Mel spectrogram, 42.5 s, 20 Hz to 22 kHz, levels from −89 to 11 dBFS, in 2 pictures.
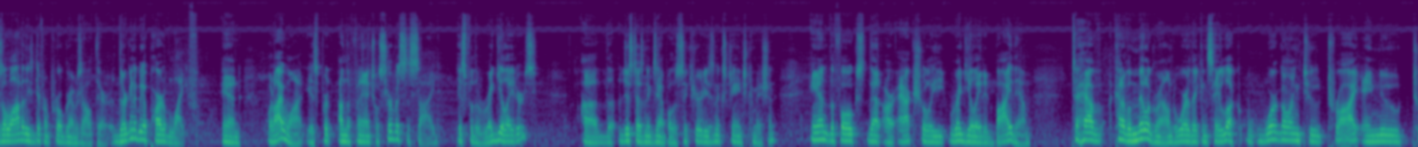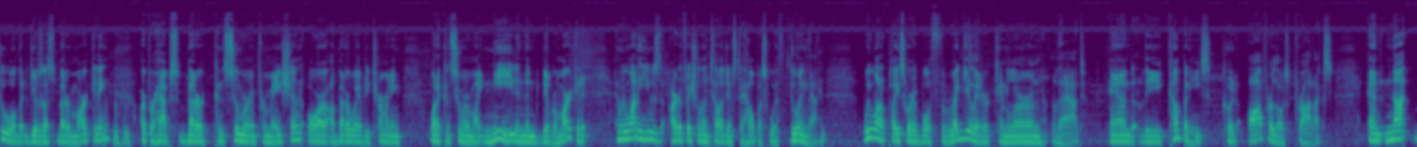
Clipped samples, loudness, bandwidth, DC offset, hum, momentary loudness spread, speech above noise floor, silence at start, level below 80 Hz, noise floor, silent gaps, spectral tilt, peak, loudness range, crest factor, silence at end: under 0.1%; -28 LUFS; 15.5 kHz; under 0.1%; none; 11 LU; 32 dB; 0 s; -62 dBFS; -60 dBFS; none; -6 dB/octave; -8 dBFS; 4 LU; 20 dB; 0 s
